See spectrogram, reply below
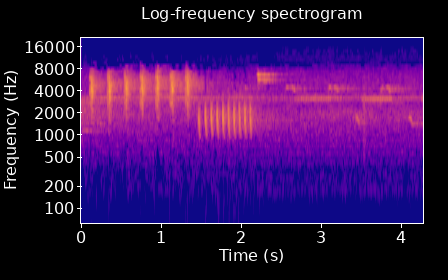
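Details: Nightingale singing at night in a forest: seven loud repeated chipping notes, then a rapid rattling trill of about ten notes, followed by quieter thin whistles over a constant high-pitched background tone.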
